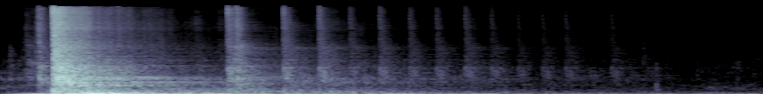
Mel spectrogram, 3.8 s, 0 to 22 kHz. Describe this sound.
Locker Slam 1
Slamming of a metal locker.
slam, metal, Locker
